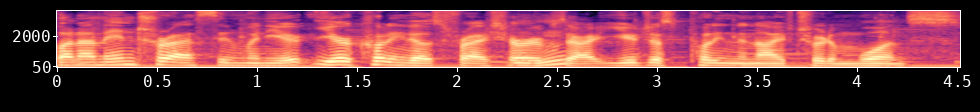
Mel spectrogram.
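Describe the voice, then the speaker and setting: Music sits in the background as a man speaks at a very fast pace. His pitch is medium, with ordinary variation. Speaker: cookery school host. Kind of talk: casual interviewer talk.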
